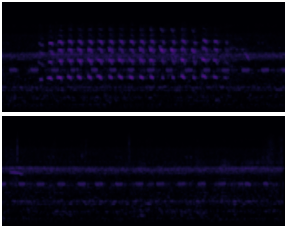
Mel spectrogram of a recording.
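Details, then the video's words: Rapid, regular chatter from an Aplomado falcon, roughly eighteen sharp notes in a burst lasting over two seconds, then only a continuous pulsing insect-like background hum with a thin high tone. "CANTO do FALCÃO-DE-COLEIRA (FALCO FEMORALIS) APLOMADO FALCON"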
